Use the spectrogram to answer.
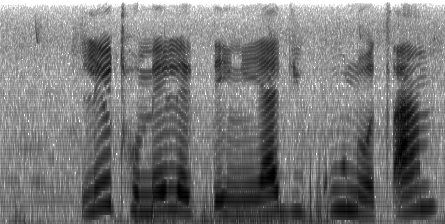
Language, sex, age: Tswana, female, 25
